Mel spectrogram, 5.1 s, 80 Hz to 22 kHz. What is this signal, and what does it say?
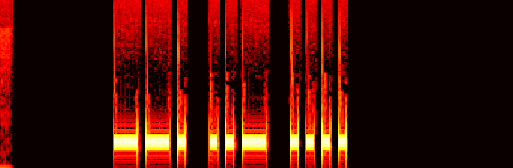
Morse code, heard as a keyed tone, about 15 wpm, 700 Hz. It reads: GUH
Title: USA Call Sign Postfixes - 3 Letters 15wpm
